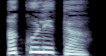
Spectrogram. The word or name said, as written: ಅಕುಳಿತ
